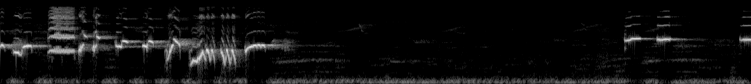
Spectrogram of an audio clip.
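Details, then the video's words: White-rumped shama singing to stimulate other birds: quick varied whistles, harsh chatters and sliding notes for under three seconds, a long quiet gap, then two clear whistled phrases near the end. "suara penggugah Burung murai batu"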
